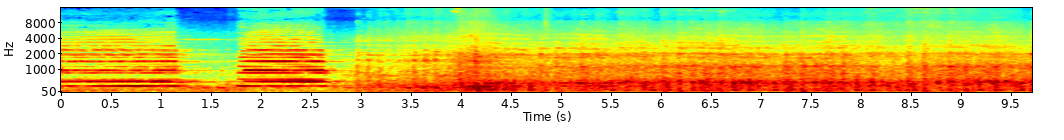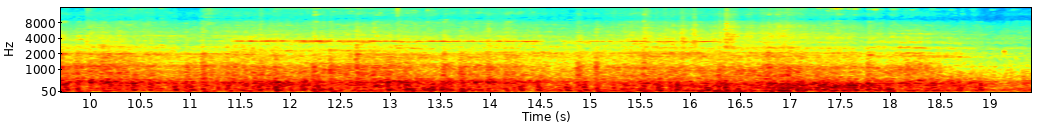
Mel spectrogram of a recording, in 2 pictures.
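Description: Railway locomotive horn sounding two blasts: the first ends about a second in, the second is short and loud, about two seconds in. Then a passenger train runs through the level crossing, a steady rumble with the rapid clatter of wheels over the rails, and a faint thin squeal for a few seconds around the middle.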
